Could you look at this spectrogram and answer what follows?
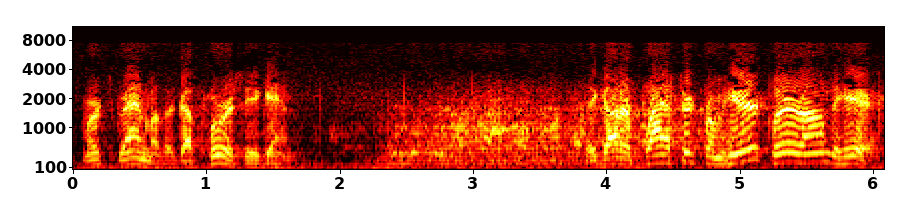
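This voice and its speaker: A man's voice: a little high, lively intonation, dull audio, lightly acted. A man playing a bumbling, wisecracking, folksy husband in 1940s radio comedy, on a noisy old recording. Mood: chatty. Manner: folksy, wisecracking, quick with wordplay.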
